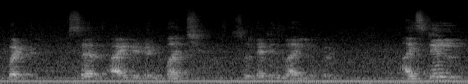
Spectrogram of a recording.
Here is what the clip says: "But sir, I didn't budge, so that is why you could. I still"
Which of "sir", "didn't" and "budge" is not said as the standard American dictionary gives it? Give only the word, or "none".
budge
